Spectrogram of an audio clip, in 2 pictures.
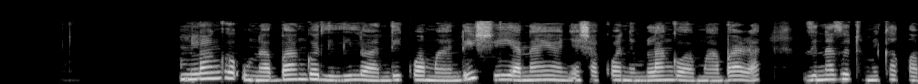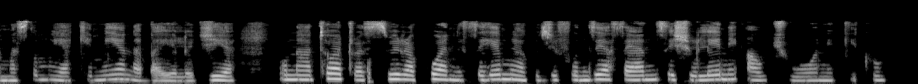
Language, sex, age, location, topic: Swahili, female, 18-24, Nakuru, education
